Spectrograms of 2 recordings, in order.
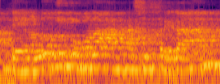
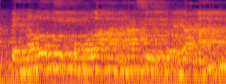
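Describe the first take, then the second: No difference in how they are said.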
